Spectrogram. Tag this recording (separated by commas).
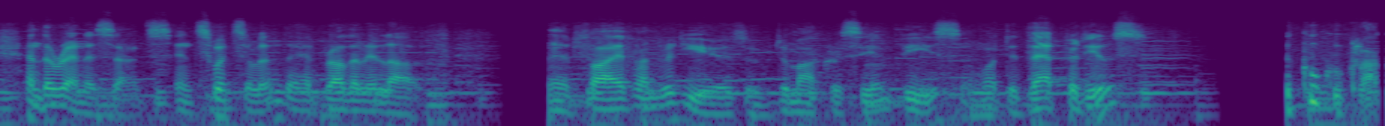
Narration, Speech, man speaking, Music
